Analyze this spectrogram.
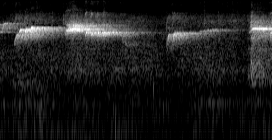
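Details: Canaries kept for breeding, ready to pair; softer song of drawn-out, slightly rising whistled phrases separated by short pauses, over a faint low background hum.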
